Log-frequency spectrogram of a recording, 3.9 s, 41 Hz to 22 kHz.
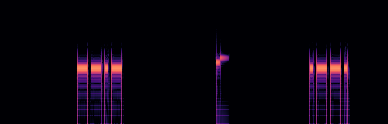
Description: Morse code, heard as a keyed tone, about 35 wpm, 700 Hz. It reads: Q P
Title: Single Letters 35wpm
